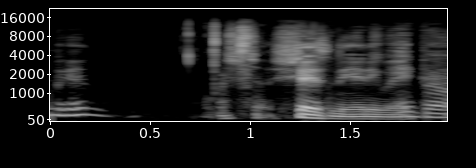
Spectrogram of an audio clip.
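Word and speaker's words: Szczęsny: Szczesny, anyway.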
